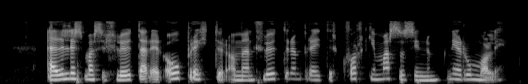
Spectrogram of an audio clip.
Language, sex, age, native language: Icelandic, female, 20-29, Icelandic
